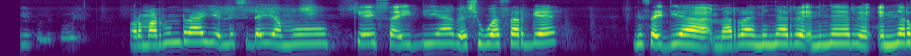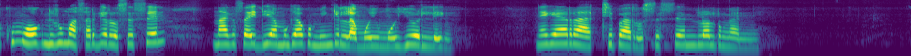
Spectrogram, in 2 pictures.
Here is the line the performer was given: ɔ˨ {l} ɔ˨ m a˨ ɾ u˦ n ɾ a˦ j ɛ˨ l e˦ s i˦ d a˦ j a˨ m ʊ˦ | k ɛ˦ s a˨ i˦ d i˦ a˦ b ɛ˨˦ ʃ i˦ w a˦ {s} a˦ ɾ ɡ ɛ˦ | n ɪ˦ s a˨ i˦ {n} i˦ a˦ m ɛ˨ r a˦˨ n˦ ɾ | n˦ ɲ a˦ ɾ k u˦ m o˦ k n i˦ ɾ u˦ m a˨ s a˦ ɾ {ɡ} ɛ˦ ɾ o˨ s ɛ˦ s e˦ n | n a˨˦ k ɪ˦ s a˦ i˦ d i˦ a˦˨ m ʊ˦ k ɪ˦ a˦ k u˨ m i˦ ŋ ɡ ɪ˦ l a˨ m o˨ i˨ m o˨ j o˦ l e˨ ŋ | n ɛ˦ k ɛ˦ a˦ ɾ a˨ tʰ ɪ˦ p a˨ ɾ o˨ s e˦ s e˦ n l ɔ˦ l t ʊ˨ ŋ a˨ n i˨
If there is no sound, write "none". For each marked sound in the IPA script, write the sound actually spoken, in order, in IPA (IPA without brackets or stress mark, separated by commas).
ɾ, s, d, ɡ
